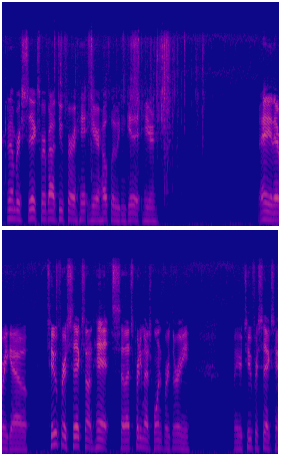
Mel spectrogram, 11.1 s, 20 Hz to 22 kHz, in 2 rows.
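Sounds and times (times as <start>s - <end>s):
foil wrapper tearing open: 1.7s - 4.1s.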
